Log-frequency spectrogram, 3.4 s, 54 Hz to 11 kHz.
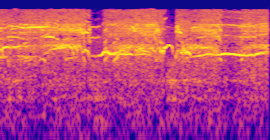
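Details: Falcon nestlings being fed in a nest box by their mother, Great Spirit Bluff, 28 May 2013, early evening; loud rasping cries running together, with two brief gaps and a sustained, level wail.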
